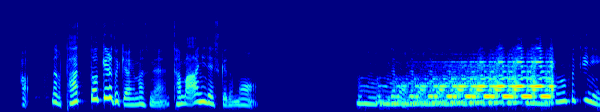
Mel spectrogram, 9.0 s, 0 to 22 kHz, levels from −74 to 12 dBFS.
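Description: Feedback howl runs from 5.42 to 8.41 s: sound re-entering the microphone through a nearby loudspeaker gains level each trip, narrowing to a shrill tone around 1 kHz. It pulses roughly every third of a second and peaks about 12 dB above the speech.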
